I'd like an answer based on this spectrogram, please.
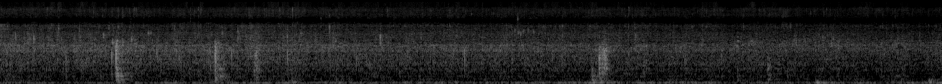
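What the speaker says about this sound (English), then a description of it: "just let everything simmer a little bit" Ackee and saltfish with vegetables simmering in a pan, a steady soft sizzle with a few louder pops and stirring clicks, no talk over it.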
